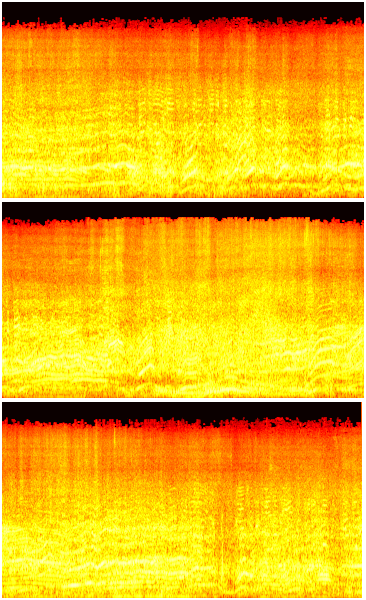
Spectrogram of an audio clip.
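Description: Several speedway sidecar outfits' engines racing, their pitch rising and falling over and over as the riders work the throttles through the turns.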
